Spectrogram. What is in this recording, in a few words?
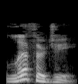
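"lethargy", British English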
